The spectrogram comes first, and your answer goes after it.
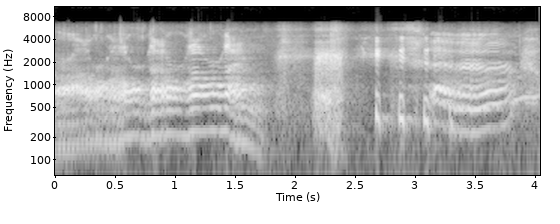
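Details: A 10-year-old female Cairn Terrier grumbles in long, wavering, talk-like moans and whines that rise and fall in pitch, complaining when her toy is not thrown fast enough.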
